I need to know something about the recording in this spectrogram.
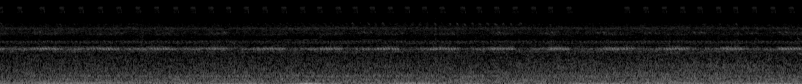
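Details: Crickets on an evening deck lit with decoration lights give a continuous, rhythmic run of chirps, about two each second, with very high faint pulses above and a steady low-pitched background drone.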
